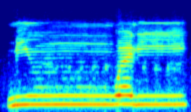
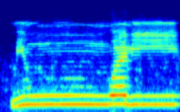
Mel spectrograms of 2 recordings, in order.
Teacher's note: नून की भी आवाज आ रही है और वाव की भी आ रही है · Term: इदगाम इनकम्प्लीट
